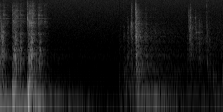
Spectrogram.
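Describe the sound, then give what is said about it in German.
Two heavy knocks on a door in quick succession, followed after a short pause by a few softer thuds and rattles. No voices. “Earl, öffnen Sie die Tür!”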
